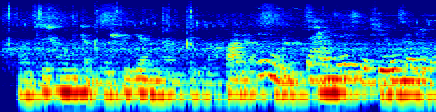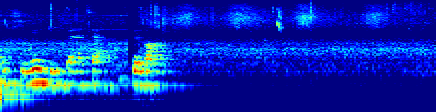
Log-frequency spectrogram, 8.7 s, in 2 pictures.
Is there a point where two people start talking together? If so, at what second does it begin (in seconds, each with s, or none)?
2.5 s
